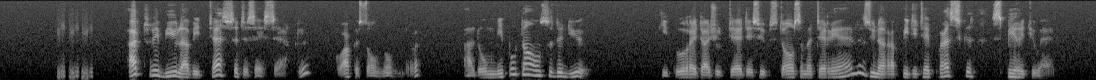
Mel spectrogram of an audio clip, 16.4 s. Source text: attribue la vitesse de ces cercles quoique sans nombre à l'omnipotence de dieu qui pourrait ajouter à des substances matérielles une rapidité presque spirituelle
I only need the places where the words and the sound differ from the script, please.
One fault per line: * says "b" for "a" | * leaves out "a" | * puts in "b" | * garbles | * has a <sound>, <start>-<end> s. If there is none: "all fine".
* has a laugh, 0.9-1.4 s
